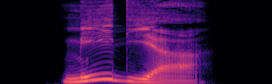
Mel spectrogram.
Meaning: media
- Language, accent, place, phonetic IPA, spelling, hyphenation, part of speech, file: German, Germany, Berlin, [ˈmeːdi̯a], Media, Me‧dia, noun, De-Media.ogg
